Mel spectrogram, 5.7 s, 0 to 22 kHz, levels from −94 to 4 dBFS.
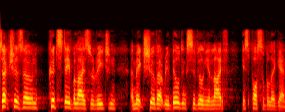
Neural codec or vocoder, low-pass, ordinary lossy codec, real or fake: none; 7.2 kHz; none; real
